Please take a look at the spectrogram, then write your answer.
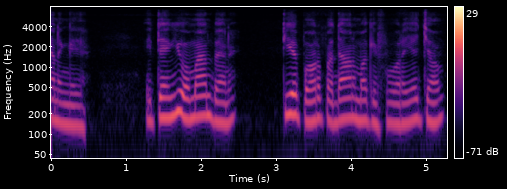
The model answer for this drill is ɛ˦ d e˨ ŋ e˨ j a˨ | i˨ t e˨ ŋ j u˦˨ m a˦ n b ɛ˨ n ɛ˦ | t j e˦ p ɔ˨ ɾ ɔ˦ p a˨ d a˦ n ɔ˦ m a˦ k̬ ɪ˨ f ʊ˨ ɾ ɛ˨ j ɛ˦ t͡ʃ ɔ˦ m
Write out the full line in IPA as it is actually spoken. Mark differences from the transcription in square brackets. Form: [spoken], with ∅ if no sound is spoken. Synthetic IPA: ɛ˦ [n] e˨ ŋ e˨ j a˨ | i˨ t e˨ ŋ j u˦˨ m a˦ n b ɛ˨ n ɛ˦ | t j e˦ p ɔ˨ ɾ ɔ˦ p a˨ d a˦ n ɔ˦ m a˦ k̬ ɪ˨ f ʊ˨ ɾ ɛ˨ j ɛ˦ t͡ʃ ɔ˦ m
